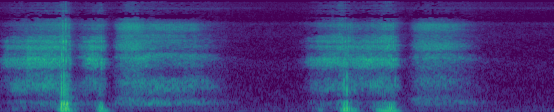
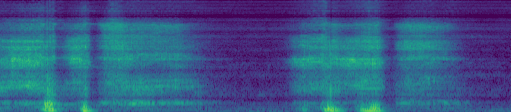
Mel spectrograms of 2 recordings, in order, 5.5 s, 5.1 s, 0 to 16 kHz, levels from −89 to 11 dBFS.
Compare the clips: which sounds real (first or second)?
first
